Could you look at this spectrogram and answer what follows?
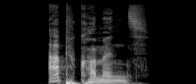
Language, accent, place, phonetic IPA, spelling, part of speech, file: German, Germany, Berlin, [ˈapkɔməns], Abkommens, noun, De-Abkommens.ogg
- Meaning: genitive singular of Abkommen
